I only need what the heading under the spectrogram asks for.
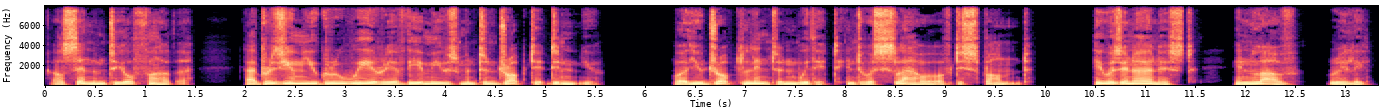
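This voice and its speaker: A man reading as a menacing middle-aged gentleman villain in a classic novel, mocking, commanding and insinuating. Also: low voice, vocal fry, no room sound, clean studio sound, exaggerated voice. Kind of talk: audiobook character reading.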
